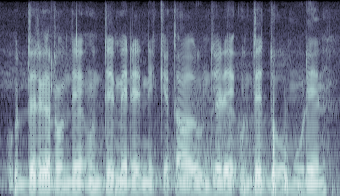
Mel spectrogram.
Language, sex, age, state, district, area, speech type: Dogri, male, 18-30, Jammu and Kashmir, Udhampur, rural, spontaneous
